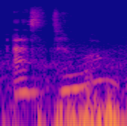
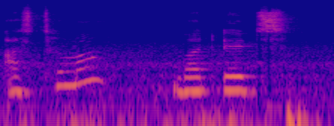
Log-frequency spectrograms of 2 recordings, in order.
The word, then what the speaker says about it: asthma: very commonly mispronounced word a lot of people pronounce it as asthema or asthma now let's look at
